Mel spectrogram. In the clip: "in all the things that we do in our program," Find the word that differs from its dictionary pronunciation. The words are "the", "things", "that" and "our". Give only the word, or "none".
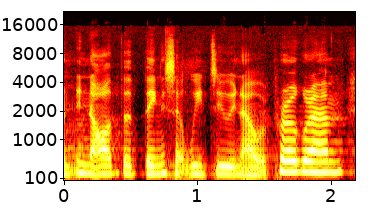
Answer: none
